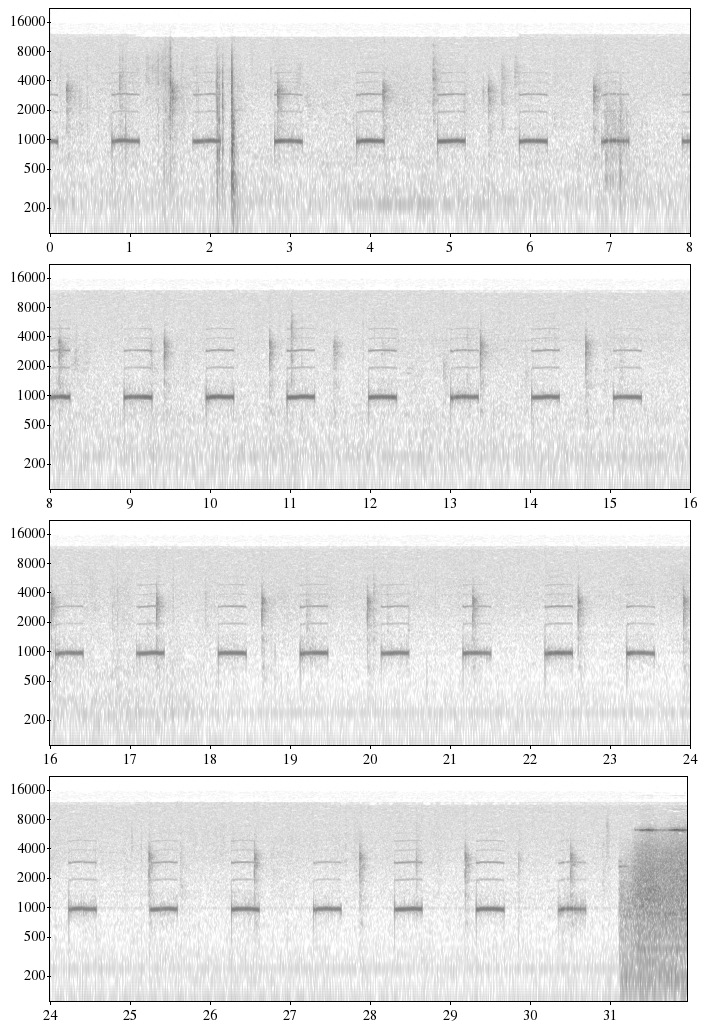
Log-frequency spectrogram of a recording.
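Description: Hospital bedside patient monitor beeping steadily with each heartbeat, short evenly spaced electronic beeps at one pitch, somewhat more than one a second. A single sharp click sounds about two seconds in.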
